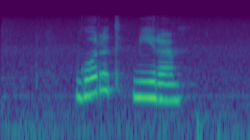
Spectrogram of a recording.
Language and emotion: Russian, neutral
